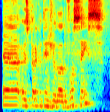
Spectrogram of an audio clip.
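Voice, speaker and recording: A man teaching an English spelling lesson, repeating English words slowly and tagging nearly every phrase with a questioning "tá?". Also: high voice. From Brazil. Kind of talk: recorded homeschool lesson.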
